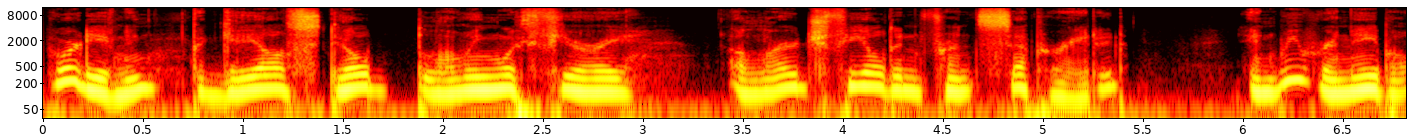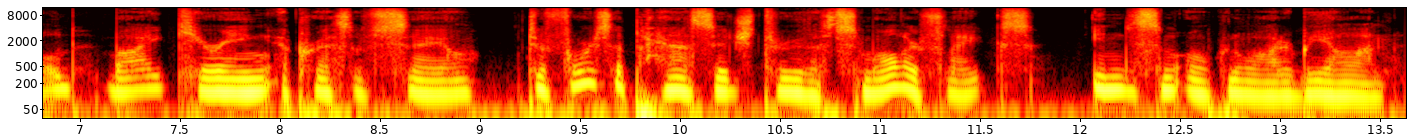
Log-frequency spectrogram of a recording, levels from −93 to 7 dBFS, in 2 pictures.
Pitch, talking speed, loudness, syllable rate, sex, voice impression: 135 Hz, 165 wpm, -18 LUFS, 4.9 syllables/s, male, masculine, old, relaxed, slightly weak, slightly halting, raspy, slightly sincere, calm, mature, slightly friendly, slightly wild, kind, slightly modest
